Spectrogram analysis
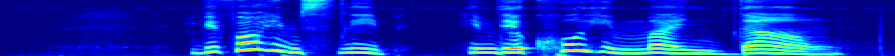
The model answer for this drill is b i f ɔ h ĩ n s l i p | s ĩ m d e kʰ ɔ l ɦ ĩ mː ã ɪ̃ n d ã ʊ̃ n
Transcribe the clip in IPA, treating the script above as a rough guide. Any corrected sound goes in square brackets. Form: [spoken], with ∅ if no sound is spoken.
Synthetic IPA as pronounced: b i f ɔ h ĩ [m] s l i p | [h] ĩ m d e kʰ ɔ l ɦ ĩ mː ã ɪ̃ n d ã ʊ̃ n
